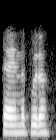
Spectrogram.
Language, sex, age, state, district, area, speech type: Marathi, male, 18-30, Maharashtra, Wardha, rural, conversation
